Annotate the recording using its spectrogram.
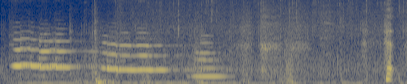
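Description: Short flute music cue of a few held notes: the first begins at once and sinks slightly, another follows about a second in, and a short lower note sounds at about two seconds.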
